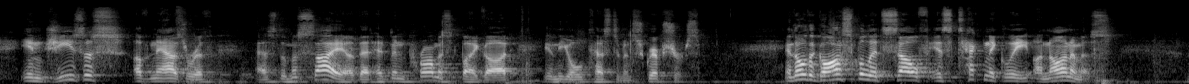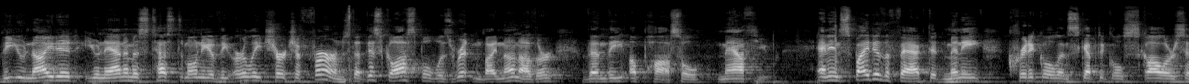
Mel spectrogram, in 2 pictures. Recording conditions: large echoing room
